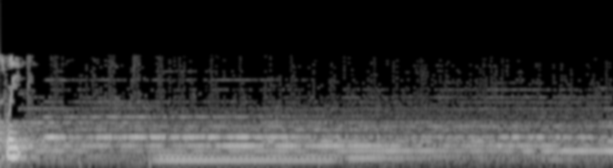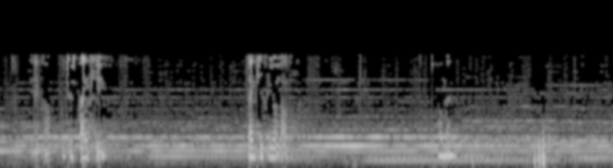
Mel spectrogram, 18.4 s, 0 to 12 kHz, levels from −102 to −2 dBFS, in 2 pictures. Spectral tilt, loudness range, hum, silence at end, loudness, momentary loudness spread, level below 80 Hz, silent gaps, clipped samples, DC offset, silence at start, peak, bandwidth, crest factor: -10.5 dB/octave; 8 LU; none; 0 s; -35 LUFS; 12 LU; -54 dBFS; none; under 0.1%; under 0.1%; 0 s; -10 dBFS; 4.5 kHz; 24 dB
